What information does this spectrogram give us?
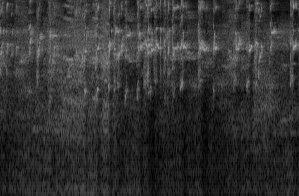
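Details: Peach-faced lovebirds in Mysore Zoo produce a busy stream of piercing, high twittering notes, many birds calling at once in rapid, overlapping bursts.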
